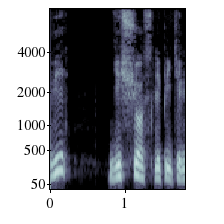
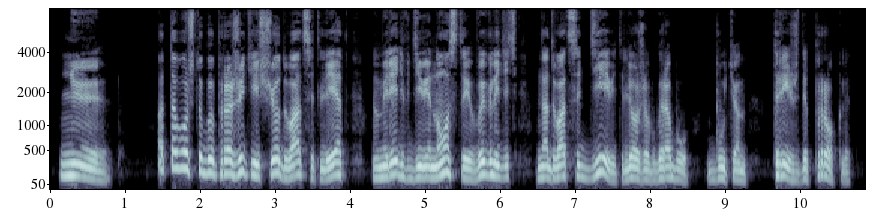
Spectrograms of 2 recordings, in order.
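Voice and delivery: plain

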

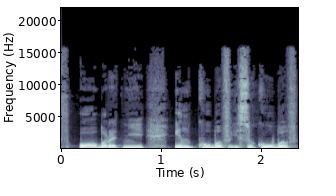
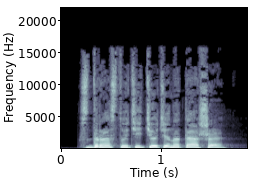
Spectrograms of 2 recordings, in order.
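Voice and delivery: put-on thin child's voice, higher; 11 semitones higher than usual. Svetlana takes the phone from a girl and greets aunt Natasha, in a thin childlike voice. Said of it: "тонким детским голосом сказала Светлана".

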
